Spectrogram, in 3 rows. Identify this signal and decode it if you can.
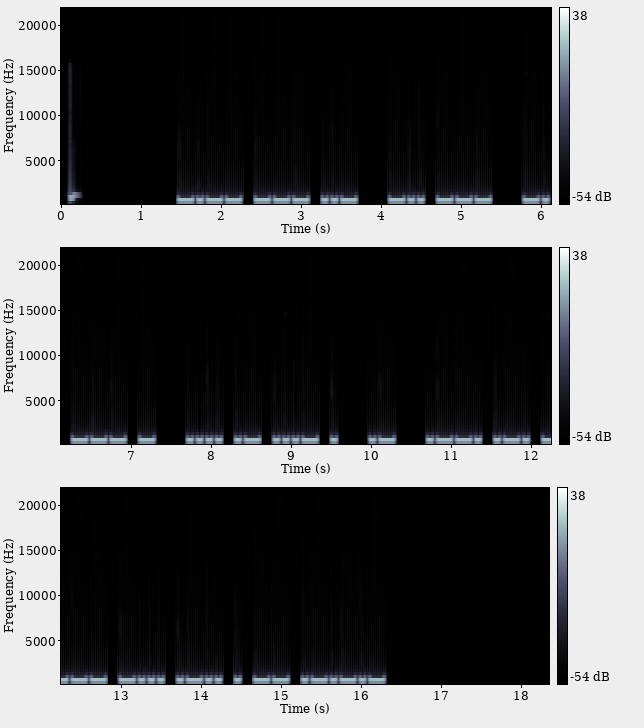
Morse code, heard as a keyed tone, about 20 wpm, 700 Hz. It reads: YOU DO NOT HAVE A PROBLEM.
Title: Sentences with 5-Word Phrases - 20wpm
